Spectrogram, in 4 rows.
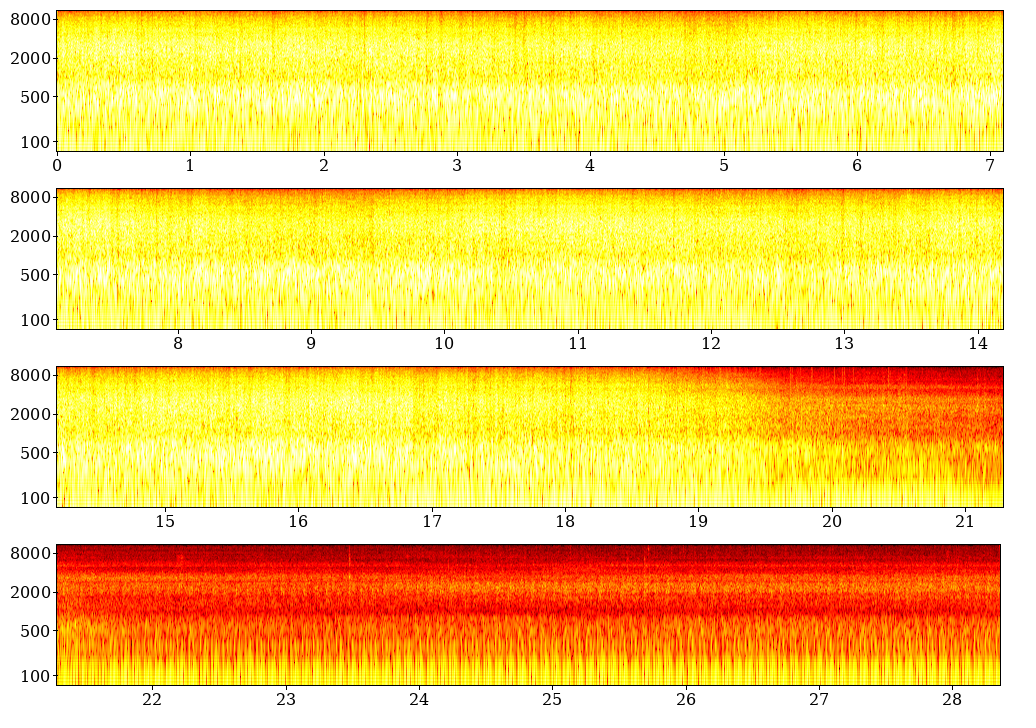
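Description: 2005 Suzuki SV650's V-twin engine running under way, with heavy wind rush. About twenty seconds in the wind and engine noise die away, and the engine settles to a steady, quieter idle.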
